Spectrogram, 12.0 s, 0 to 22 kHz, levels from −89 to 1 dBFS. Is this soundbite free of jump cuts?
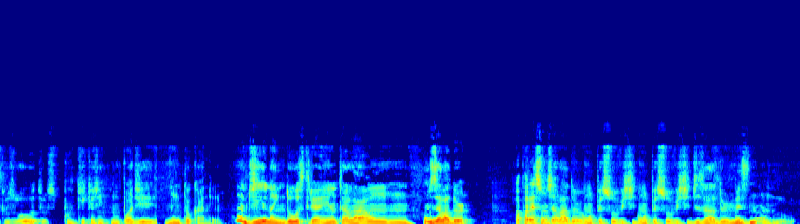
no; 4 cuts; at 2.4 s, 3.4 s, 7.4 s, 9.6 s

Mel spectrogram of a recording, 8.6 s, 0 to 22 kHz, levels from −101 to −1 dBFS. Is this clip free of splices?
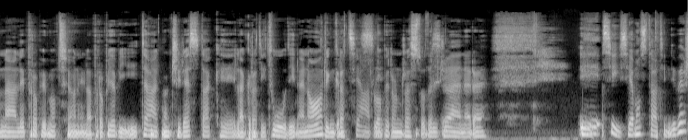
no; 2 cuts; at 2.0 s, 7.5 s

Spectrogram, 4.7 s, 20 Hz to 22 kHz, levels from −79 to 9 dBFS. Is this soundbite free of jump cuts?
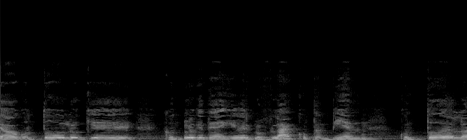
no; 3 cuts; at 1.8 s, 2.5 s, 3.1 s

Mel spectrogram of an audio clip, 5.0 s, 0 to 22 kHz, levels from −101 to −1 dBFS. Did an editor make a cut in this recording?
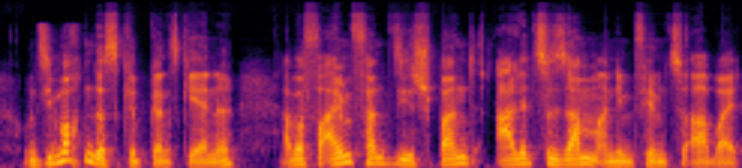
no; 0 cuts

